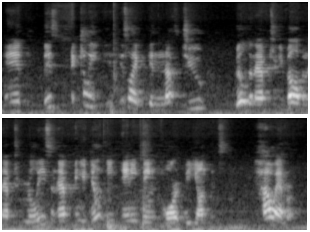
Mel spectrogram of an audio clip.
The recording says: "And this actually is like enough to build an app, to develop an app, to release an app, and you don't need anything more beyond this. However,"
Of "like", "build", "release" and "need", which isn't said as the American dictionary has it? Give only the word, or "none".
none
